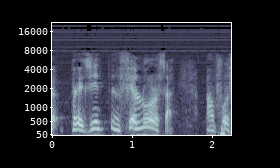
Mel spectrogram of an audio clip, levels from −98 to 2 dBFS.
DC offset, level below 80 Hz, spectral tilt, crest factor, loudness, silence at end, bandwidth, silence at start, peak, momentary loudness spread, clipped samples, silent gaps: under 0.1%; -38 dBFS; -4.5 dB/octave; 20 dB; -22 LUFS; 0 s; over 20 kHz; 0 s; -2 dBFS; 10 LU; under 0.1%; none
